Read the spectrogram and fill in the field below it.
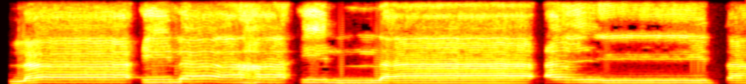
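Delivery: slow chant with লা and ইল্লা held very long; three-alif stretch. Shown as a demonstration. Teacher showing madd lengths, long stretched লা and ইল্লা. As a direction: draw লা and the end of ইল্লা out three beats. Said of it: "এই লাতে তিন আলিফ টান হবে".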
